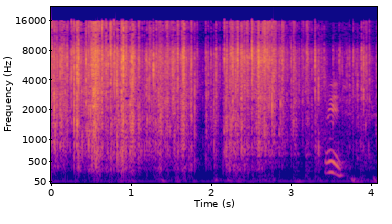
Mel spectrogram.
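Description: Clear plastic film wrapping of a sticker multi-pack crinkling and rustling in irregular crackles as hands grip and pull at it to open it.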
